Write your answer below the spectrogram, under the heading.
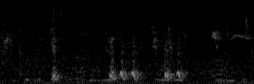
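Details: Mrs. Hume's pheasant (Syrmaticus humiae burmani) at a breeding center in Chiang Mai, Thailand, gives soft, low clucks: a single note, then quick runs of two or three, with a faint thin whistle near the end.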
